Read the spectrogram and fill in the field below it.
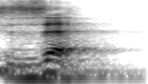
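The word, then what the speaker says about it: ز: harftir Arkadaşlar şimdi geldik ze işte Türkçedeki Z budur ze buradaki Z buradaki Z'den arkadaşlar Eee farkı şudur buradaki V peltektir buradaki Z keskindir İkisi de incedir arkadaşlar ince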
